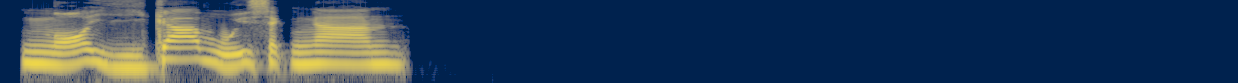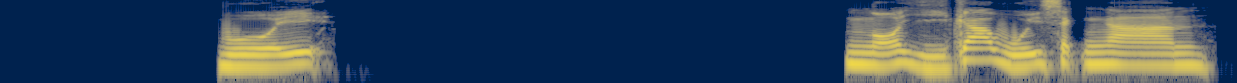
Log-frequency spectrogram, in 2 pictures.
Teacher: Did you hear the mid rising tone in the word going to?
